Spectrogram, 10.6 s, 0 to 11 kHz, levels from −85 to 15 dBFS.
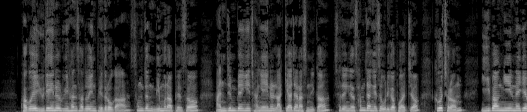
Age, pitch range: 30-49, 125-190 Hz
